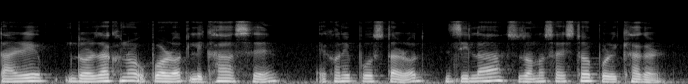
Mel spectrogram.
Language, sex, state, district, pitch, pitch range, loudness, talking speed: Assamese, male, Assam, Kamrup Metropolitan, 135 Hz, 130-150 Hz, -15 LUFS, 95 wpm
